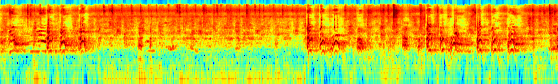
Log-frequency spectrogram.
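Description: Small animals squeak in short high bursts.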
